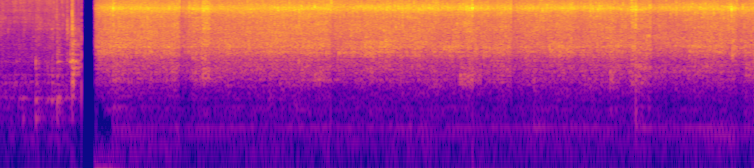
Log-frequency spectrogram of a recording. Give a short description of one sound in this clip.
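A pot bubbles at a boil.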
